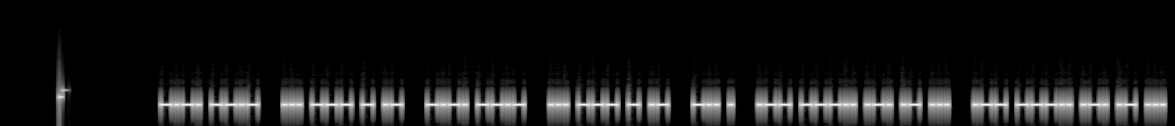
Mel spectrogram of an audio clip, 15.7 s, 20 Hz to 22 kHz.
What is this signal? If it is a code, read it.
Morse code, heard as a keyed tone, about 25 wpm, 700 Hz. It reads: CQ SOTA CQ SOTA DE W8RAS W8RAS
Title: SOTA QSO Practice 25wpm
